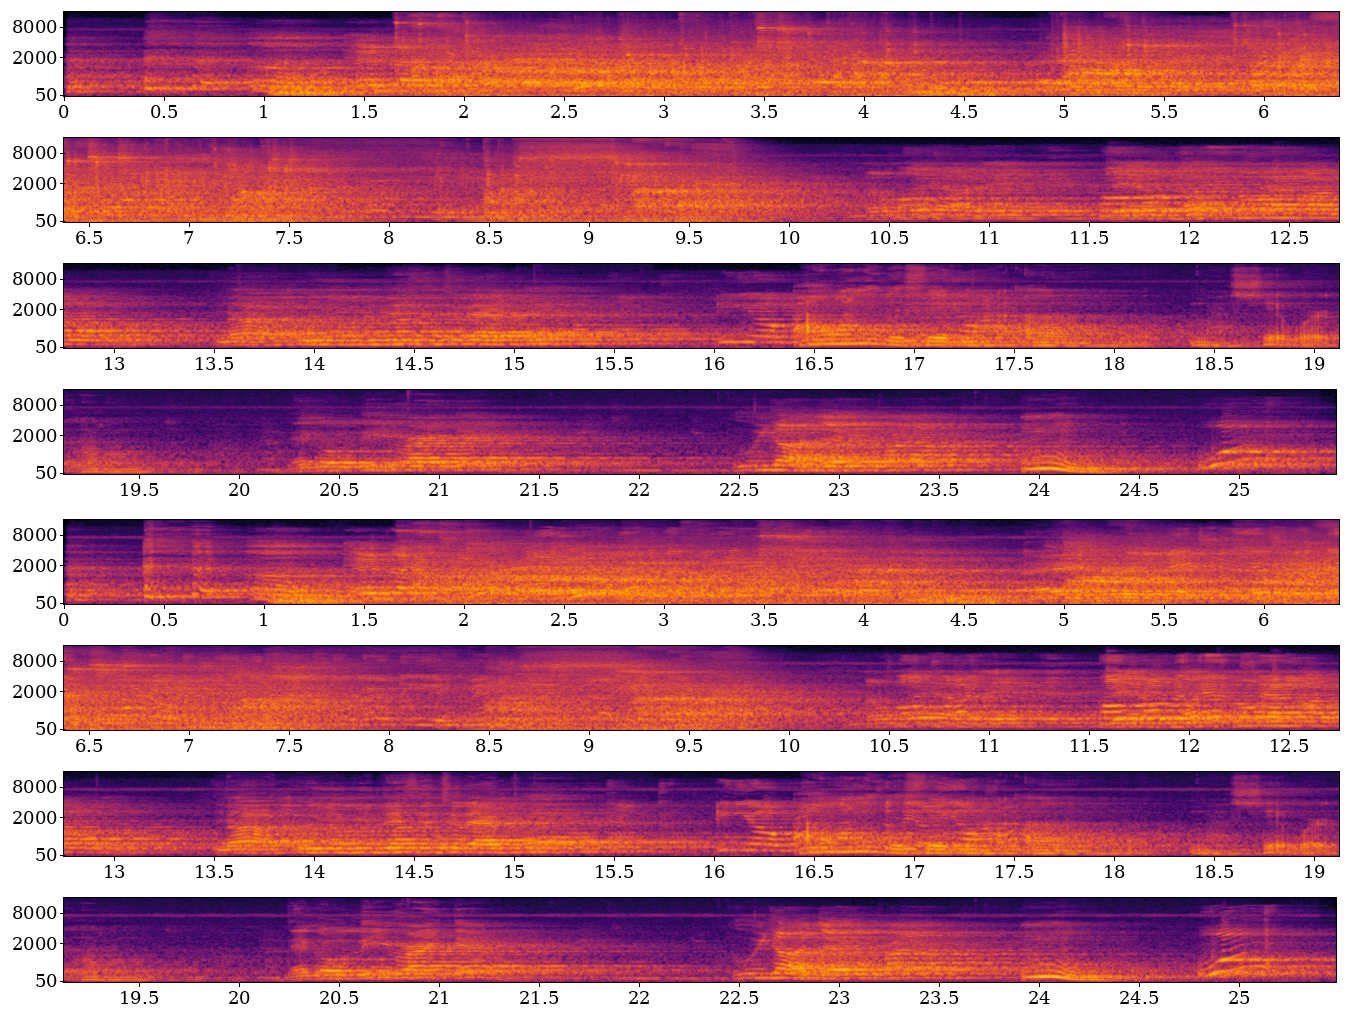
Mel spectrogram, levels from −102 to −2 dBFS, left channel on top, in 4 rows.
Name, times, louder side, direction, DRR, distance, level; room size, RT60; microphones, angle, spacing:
voice 1, 0.4-0.8 4.8-6.4 13.5-15.4 20.2-21.3, right 2 dB, 85° right, 2 dB, 1.0 m, -26 dB
voice 2, 0.9-3.1 10.3-13.0 13.5-15.2 22.5-23.6, right 1 dB, 25° right, -3 dB, 1.2 m, -27 dB
sound 1, 1.0-9.8, left 1 dB, 80° left, 1.4 m, -25 dB
voice 3, 1.6-4.0 5.4-11.0 11.5-12.7 15.5-18.0 20.2-20.6 24.8-25.2, right 2 dB, 45° right, 3 dB, 0.7 m, -31 dB
voice 4, 16.5-17.9 18.4-19.5 23.9-24.3, equal, 5° left, 4 dB, 0.3 m, -26 dB
7.8 x 6.1 x 4.8 m, 2.7 s
head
